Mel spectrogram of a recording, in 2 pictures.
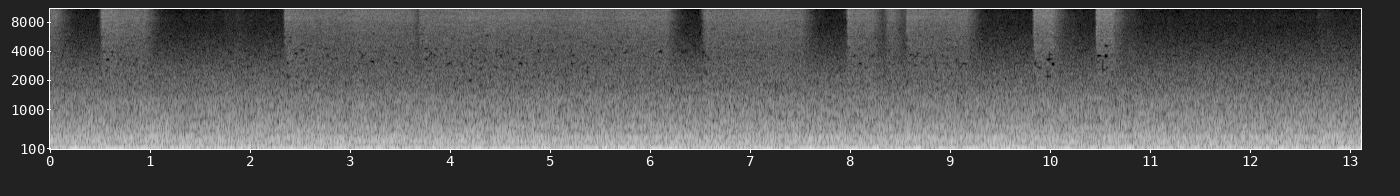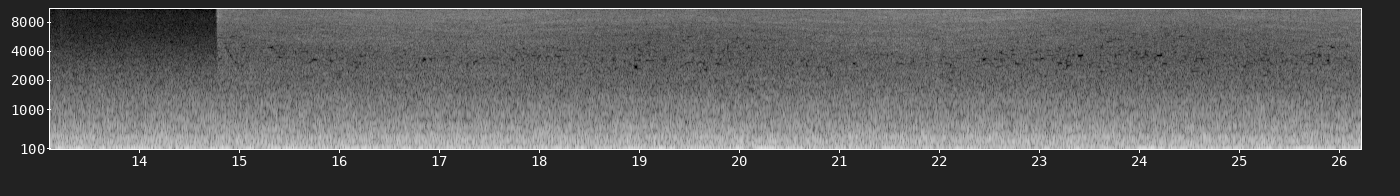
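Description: A spray gun hisses in short bursts, then steadily.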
